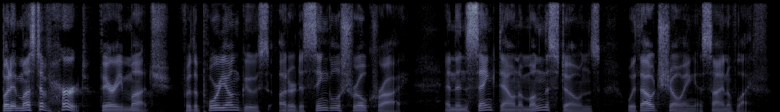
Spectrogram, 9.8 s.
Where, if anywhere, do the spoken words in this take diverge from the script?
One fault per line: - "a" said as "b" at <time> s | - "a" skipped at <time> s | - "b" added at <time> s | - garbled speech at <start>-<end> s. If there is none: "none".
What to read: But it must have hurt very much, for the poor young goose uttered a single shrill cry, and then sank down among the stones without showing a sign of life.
none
